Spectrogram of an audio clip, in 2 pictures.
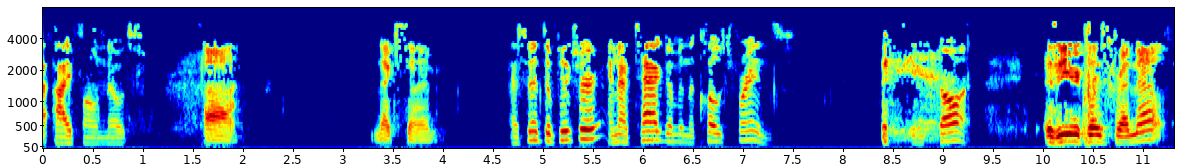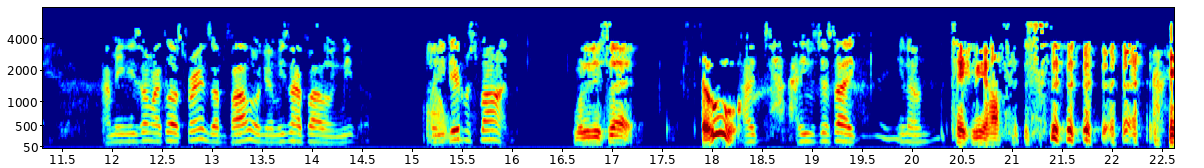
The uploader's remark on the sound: hop on the phone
